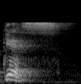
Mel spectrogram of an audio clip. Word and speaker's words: guess: Look at the word guess. We don't say gu. Uh sound is not there.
